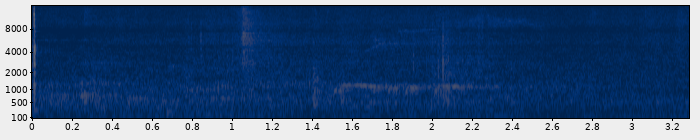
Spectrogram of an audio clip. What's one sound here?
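A monkey gives soft, high squeaking calls.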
